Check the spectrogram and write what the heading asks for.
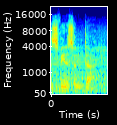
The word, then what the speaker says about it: Svinesund: earlier today on the Svinesund bridge. Is my pronunciation okay? Svinesund, it's good, is it? Yeah, it's very good.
